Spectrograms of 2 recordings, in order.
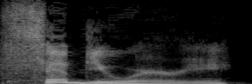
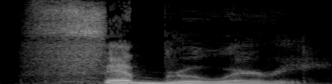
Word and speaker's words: February: There are 2 R's in February. It's not February, it's February.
